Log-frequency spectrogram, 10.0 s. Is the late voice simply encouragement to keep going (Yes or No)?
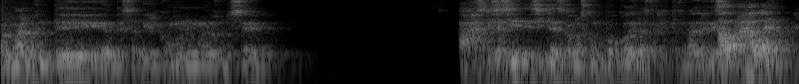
No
